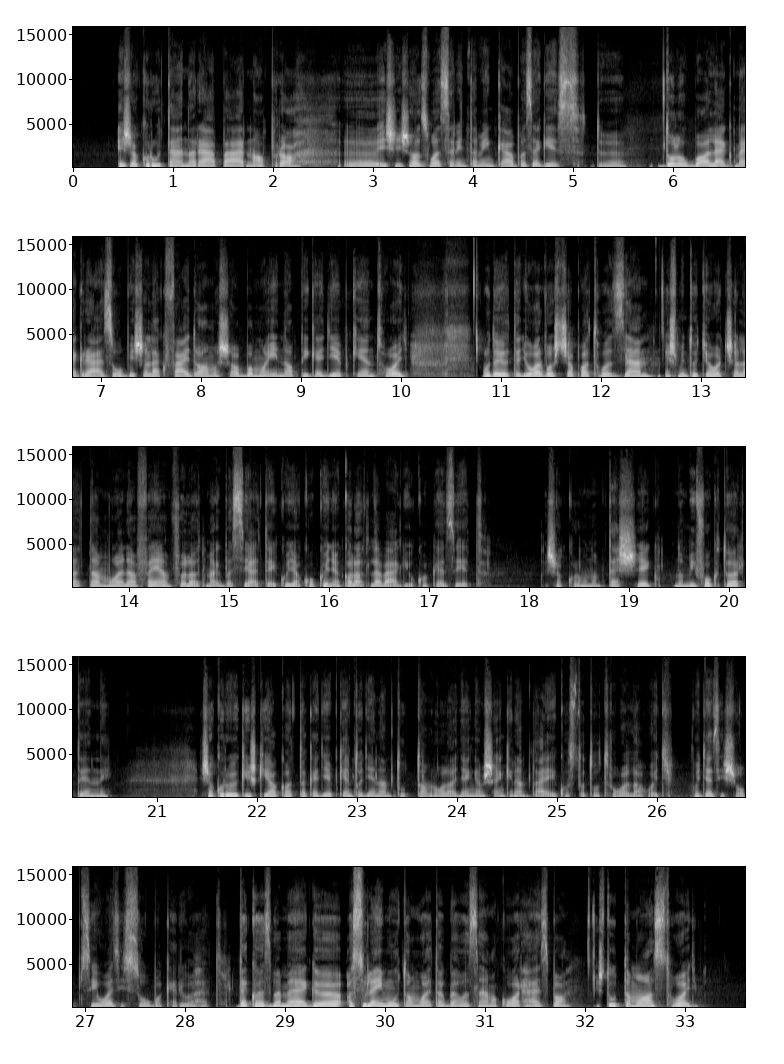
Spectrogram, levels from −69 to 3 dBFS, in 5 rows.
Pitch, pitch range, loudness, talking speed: 165 Hz, 150-185 Hz, -18 LUFS, 170 wpm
